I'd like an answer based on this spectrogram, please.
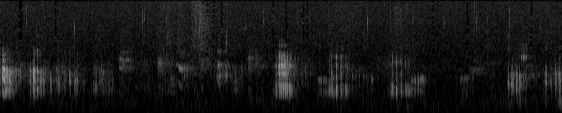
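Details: Tago's brown frog at Asamushi Aquarium, giving short, low, grunting croaks in uneven clusters of two to four notes with brief pauses between them, over a faint background hiss.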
